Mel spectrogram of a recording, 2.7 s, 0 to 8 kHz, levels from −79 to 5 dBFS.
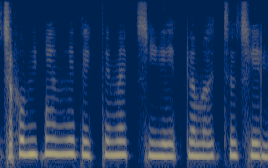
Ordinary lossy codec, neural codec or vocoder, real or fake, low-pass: none; codec, 16 kHz, 0.5 kbps, FreqCodec, larger model; fake; none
